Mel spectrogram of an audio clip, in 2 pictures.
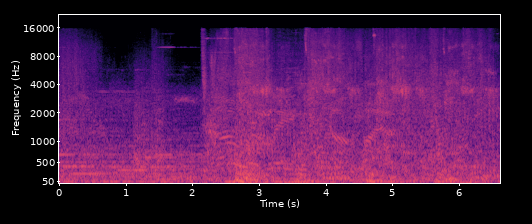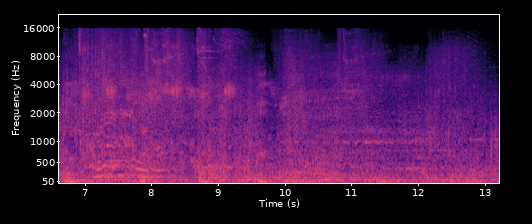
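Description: Magical spell effects whoosh and crackle in a fight.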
